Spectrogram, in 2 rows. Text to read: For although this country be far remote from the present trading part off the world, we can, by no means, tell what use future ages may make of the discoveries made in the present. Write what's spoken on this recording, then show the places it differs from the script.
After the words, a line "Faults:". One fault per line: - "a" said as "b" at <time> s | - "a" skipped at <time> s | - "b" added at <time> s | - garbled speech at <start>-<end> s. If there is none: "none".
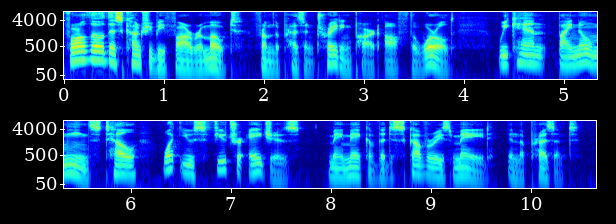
For although this country be far remote from the present trading part off the world, we can, by no means, tell what use future ages may make of the discoveries made in the present.
Faults:
none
